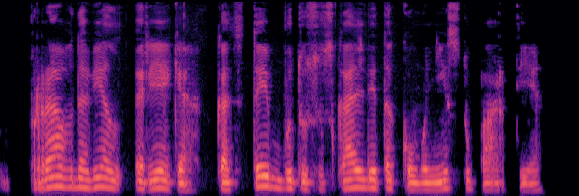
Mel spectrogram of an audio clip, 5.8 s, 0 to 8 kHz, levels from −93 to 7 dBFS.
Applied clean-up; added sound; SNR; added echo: none; none; none; none.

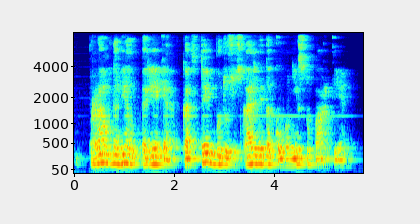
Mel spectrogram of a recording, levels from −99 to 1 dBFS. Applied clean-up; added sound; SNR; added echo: neural separator model SepFormer DNS4.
